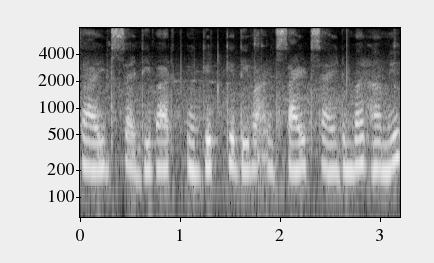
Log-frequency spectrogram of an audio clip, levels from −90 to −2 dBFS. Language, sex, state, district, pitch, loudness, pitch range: Hindi, female, Uttar Pradesh, Deoria, 210 Hz, -17 LUFS, 205-220 Hz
